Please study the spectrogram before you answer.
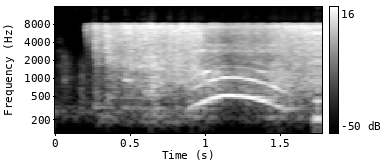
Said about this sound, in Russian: А тут тебе надо стать этими мокрыми, холодными ногами в эту ванну и окатить их ледяной водой.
